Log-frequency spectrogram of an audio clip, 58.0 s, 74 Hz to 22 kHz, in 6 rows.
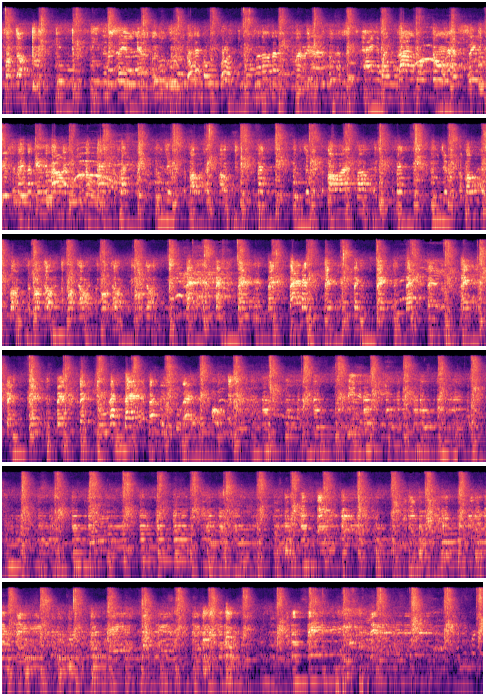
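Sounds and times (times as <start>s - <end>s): swing jazz band music: 0.0s - 58.0s.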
